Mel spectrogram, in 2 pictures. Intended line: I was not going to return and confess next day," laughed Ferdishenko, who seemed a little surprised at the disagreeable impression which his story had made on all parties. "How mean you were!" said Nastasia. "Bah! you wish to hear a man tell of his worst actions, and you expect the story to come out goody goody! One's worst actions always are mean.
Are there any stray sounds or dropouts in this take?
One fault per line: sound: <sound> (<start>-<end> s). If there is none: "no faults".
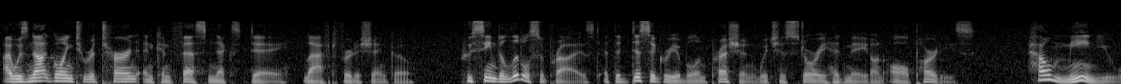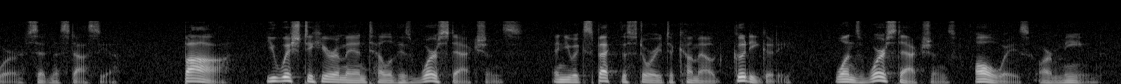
no faults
